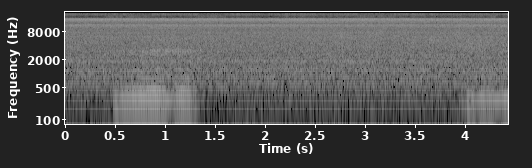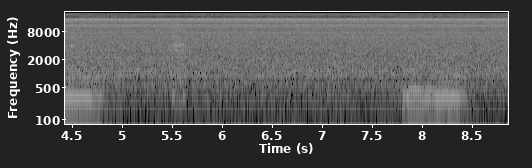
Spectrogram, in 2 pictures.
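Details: Mysli, a sleeping cat, snoring indoors: three soft, low, humming snores, each under a second long with a faint tonal edge, spaced about three to four seconds apart in a quiet room with steady background hiss.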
